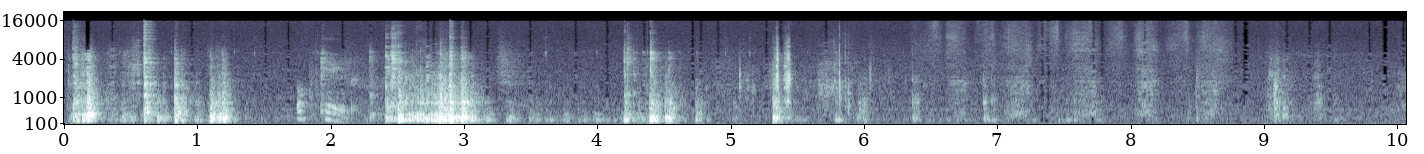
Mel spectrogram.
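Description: Small plastic toy dishes and a toy cake stand being handled and set down: a run of light clicks and knocks, thick for the first several seconds and then thinning out.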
